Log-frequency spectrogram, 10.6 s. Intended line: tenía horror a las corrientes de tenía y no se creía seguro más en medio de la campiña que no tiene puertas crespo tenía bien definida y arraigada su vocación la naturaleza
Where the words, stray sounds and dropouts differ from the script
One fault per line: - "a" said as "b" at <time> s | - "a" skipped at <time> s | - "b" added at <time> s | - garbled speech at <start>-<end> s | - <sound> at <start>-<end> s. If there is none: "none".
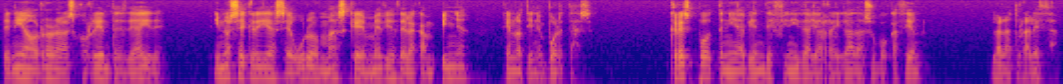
- "tenía" said as "aire" at 1.4 s
- "que" added at 3.5 s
